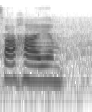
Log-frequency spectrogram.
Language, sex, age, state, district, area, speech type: Telugu, female, 45-60, Andhra Pradesh, Konaseema, rural, read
